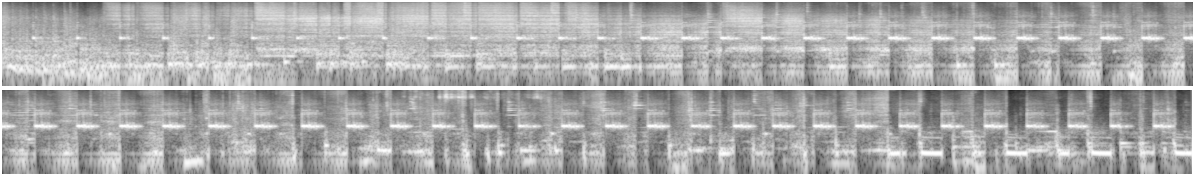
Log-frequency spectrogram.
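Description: Drum kit played fast and hard, dense kick and snare strokes under crashing cymbals, with a regular high tick keeping time.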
